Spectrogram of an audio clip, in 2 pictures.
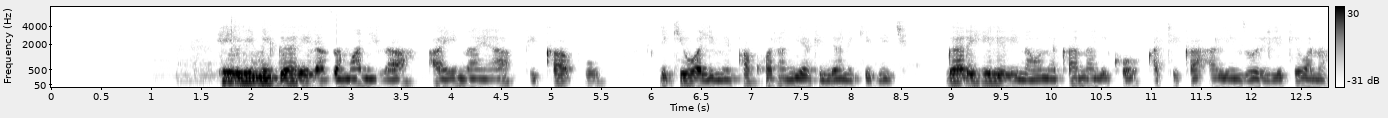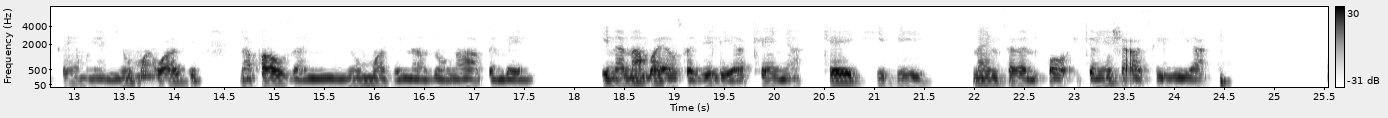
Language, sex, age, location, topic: Swahili, male, 18-24, Nairobi, finance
